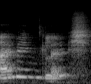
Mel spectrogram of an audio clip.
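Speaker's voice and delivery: small, timid, very high little voice. Retelling a reply to a cyclist who shouted, little voice. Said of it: "in this little voice".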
